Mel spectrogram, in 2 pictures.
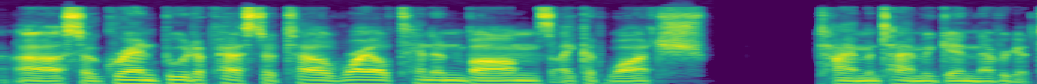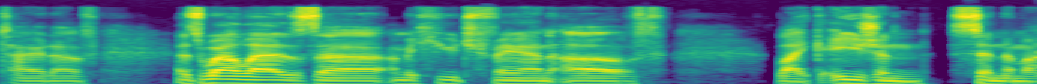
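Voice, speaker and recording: A man's voice: deep voice, bright, forceful tone, dry recording, studio quality. A man being interviewed as a voice actor, talking casually and informally with enthusiasm.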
